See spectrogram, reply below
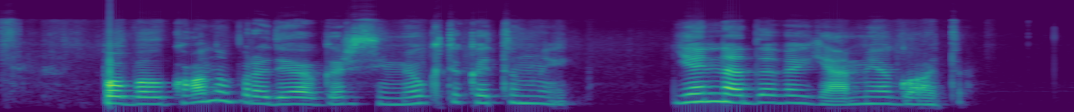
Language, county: Lithuanian, Klaipėda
